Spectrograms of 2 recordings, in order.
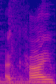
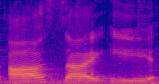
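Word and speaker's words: açaí: open one of those akai places i was like well the problem is you need to say it right if we're going to have one so i was like it's acai and so that's how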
